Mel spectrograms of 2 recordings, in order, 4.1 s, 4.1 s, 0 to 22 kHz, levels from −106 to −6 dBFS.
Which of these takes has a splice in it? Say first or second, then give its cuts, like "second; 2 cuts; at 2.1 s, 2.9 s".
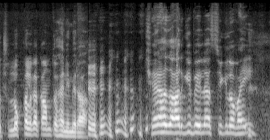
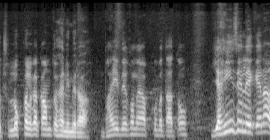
first; 1 cut; at 1.3 s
